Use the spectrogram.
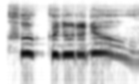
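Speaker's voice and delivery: high, loud rooster crowing, drawn out; a full-throated cock-a-doodle-doo. Pretend. Reading comment, crowing like rooster.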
